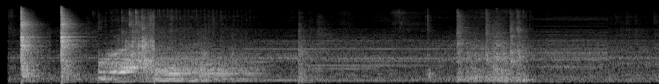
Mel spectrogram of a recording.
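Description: Eggs cracked against the rim of a stainless steel mixing bowl: two sharp taps in the first second, then the bowl ringing and fading. A softer crackle follows about five seconds in.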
